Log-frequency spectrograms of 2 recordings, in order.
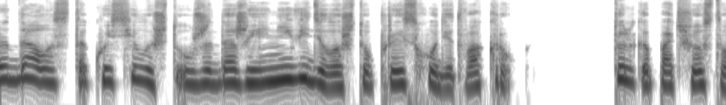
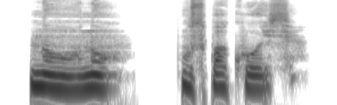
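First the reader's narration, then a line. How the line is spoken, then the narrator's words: Soft whisper in ear. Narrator (Russian): мягко прошептал мне на ухо Демьян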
